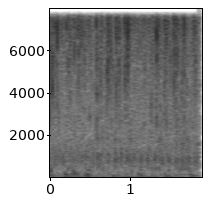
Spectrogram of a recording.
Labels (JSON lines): {"label": "biophony, rattle", "recorder": "SoundTrap 500"}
